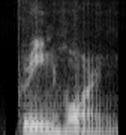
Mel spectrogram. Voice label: "greenhorn", American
